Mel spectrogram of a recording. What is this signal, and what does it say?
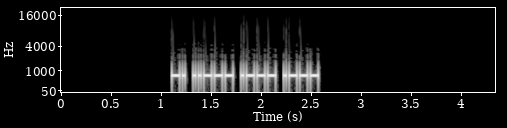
Morse code, heard as a keyed tone, about 44 wpm, 700 Hz. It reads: N2JJ
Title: Call Signs Repeated 3x - 45wpm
